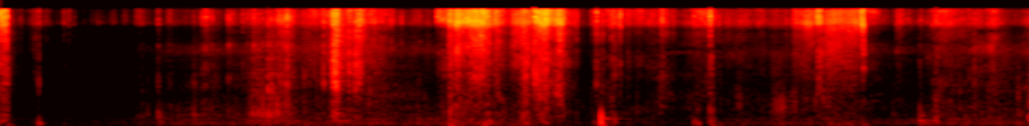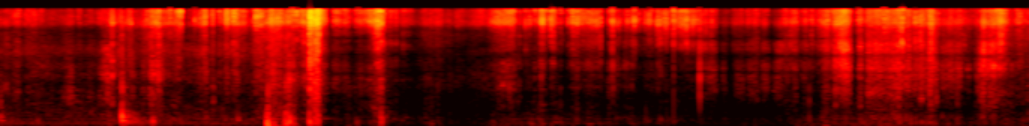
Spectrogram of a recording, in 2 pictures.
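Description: Paper packaging being torn open and handled, with irregular tearing, crinkling and scraping noises starting about a second in.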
